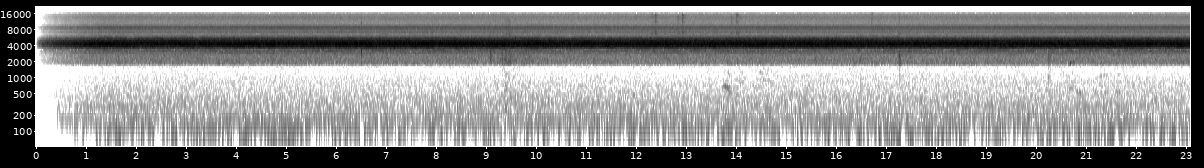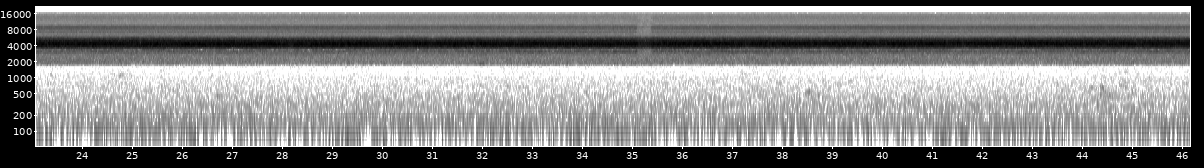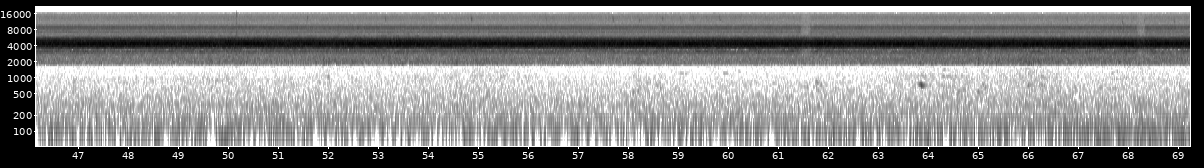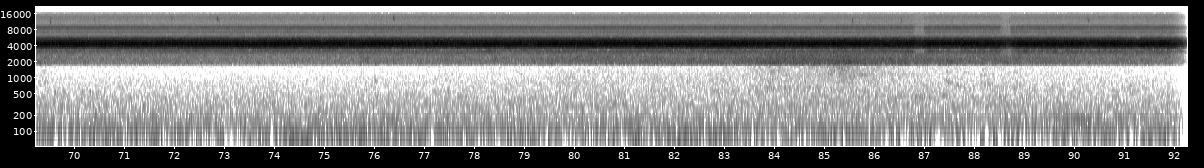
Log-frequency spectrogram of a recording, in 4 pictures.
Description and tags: Cicadas in Melbourne
Cicadas recorded from my balcony in a Melbourne suburb at night. Cyclochila australasiae, the sound they make is around 4.3kHz. Recording was done with a Roland R-26 using built in omni mics, and noise was removed with Izotope plugins.
insects, night, nature, summer, field-recording, Cicadas, insect, atmosphere, cicada, ambience, atmos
